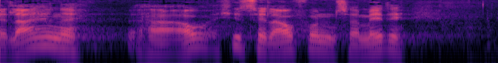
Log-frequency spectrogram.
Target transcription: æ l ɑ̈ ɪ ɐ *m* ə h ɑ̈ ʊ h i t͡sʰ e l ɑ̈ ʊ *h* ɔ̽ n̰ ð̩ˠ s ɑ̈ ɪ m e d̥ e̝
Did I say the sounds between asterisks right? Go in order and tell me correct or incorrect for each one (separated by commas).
incorrect, incorrect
